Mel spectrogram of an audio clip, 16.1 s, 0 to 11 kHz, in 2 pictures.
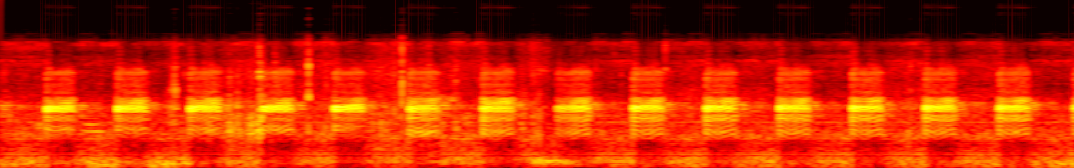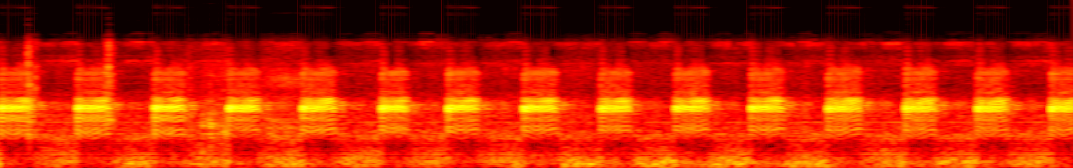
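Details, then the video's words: An Eastern olive toad (first thought to be a guttural toad) calls at sunset on a humid, threatening-rain evening, 26 Oct 2015, in South Africa's Djuma area: very loud, harsh croaks about twice a second over engine rumble. "that frog is incredibly loud"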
